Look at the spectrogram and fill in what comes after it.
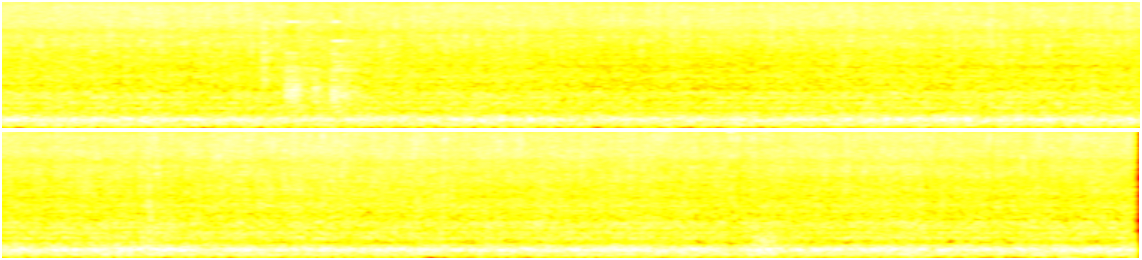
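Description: Soaked dried red chilies and cumin seeds sizzling steadily in hot oil in a wok on the pan's residual heat, with a wooden spatula stirring them near the end. A steady low hum runs underneath.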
